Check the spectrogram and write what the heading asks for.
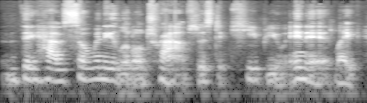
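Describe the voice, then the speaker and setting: A woman's voice: deep voice, steady tone, moderate pace, gravelly. A woman hosting her own podcast in a casual monologue, chatty and tired, laughing often and losing her voice. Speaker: podcast host.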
